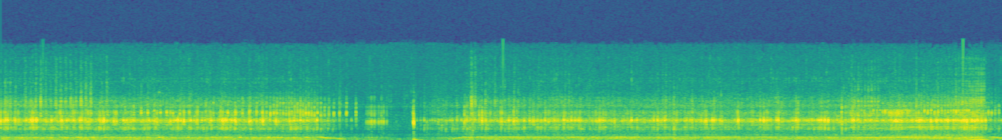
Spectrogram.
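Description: Electric assist motor on a recumbent trike whining under power. The whine winds up in pitch, holds, then winds down and stops about three seconds in; it starts again a second later and climbs slowly as the trike speeds up, winding down near the end.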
